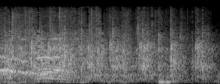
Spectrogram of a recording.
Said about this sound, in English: Can we get a clap for liberty?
